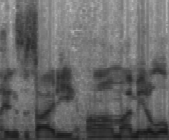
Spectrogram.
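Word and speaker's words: HIDDNSOCIETY: n s o c i e t y hidden Society put the link in the description right there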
